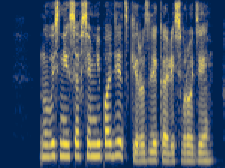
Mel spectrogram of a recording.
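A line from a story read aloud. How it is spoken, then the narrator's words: Snort. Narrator (Russian): хмыкнул Костик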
